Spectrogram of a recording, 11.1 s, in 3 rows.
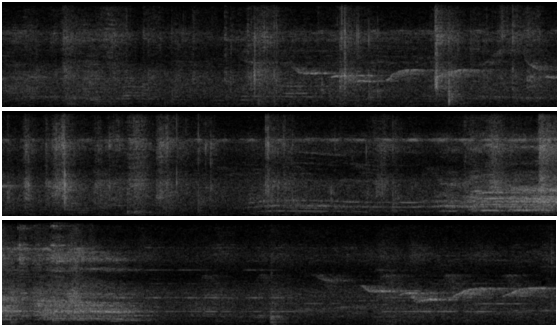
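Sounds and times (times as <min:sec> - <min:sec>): birds chirping: 0:01.6 - 0:04.3, 0:05.7 - 0:11.0.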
